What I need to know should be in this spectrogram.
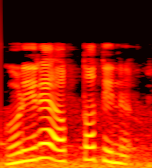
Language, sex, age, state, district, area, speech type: Santali, female, 45-60, West Bengal, Paschim Bardhaman, rural, read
